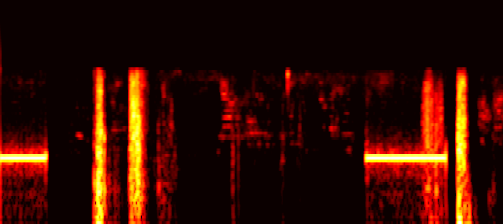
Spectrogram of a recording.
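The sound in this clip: A telephone busy signal on a call that does not ring: two long, steady, mid-pitched tones, with a person's voice and a few clicks in the gap between them.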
